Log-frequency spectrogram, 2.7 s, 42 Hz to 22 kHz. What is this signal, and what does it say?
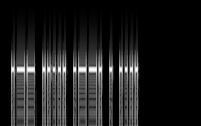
Morse code, heard as a keyed tone, about 34 wpm, 700 Hz. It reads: W5PEH
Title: Call Signs Repeated 3x - 35wpm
